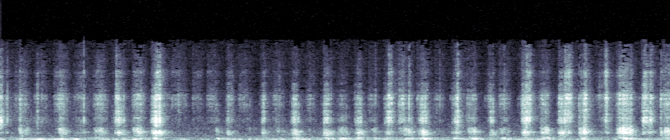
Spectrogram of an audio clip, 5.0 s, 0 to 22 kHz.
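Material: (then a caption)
Coated paper. A thin wooden stylus, held in the fingertips, scratches a flat A4-size scratch-art sheet with black coating over colored foil paper, lying on a white table and held down by the other hand. The clip is a rapid series of short, dry, bright scraping strokes, each stopping quickly, over a faint steady low hum.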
